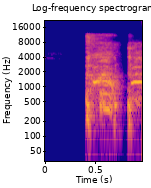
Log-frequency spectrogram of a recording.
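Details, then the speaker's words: Autistic adult panelist recovering from COVID-19, warning of more coughing than usual; after near silence, a short harsh cough followed by a second brief burst. "मैं आज एक मेंढक जैसा हूं क्योंकि मैं कोविद से ठीक हो रहा हूं इसलिए आपको मुझसे सामान्य से अधिक खांसी औ"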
